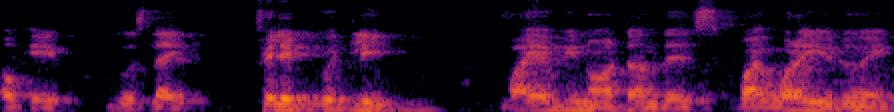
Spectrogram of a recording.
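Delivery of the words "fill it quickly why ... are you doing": put-on harsh tone. Retelling how the guy spoke to him while he was buying a car, imitating a harsh tone. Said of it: "speaking very in a very harsh tone".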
